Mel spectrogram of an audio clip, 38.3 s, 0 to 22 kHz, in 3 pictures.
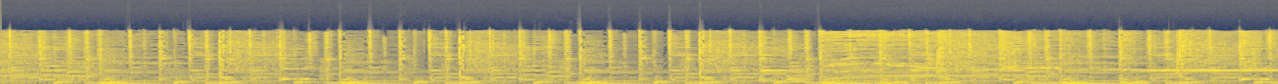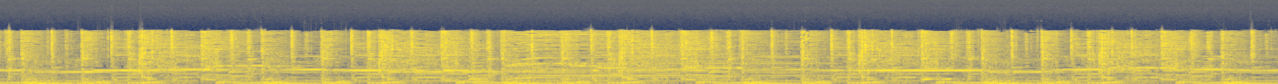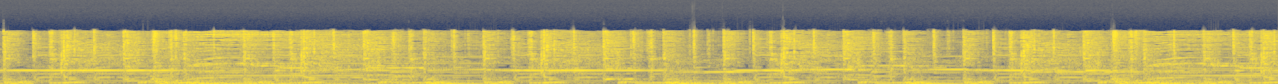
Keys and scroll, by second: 11.0 b, 21.7 x, 23.3 [, 23.5 [.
